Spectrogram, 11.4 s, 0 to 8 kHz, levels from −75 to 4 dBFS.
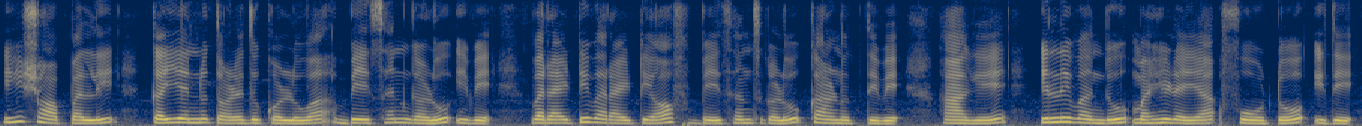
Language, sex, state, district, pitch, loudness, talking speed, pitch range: Kannada, female, Karnataka, Bidar, 210 Hz, -14 LUFS, 90 wpm, 195-235 Hz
